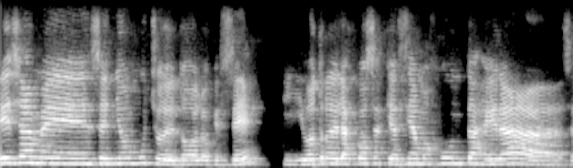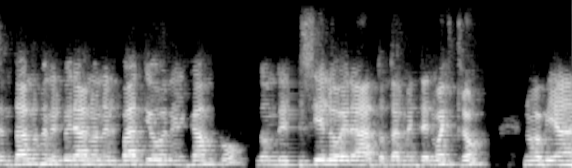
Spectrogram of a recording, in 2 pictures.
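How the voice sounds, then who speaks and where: Fairly high in pitch, a woman uses an ordinary speaking voice. She keeps a moderate pace and fairly even intonation. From Argentina. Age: 60s. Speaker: astrologer. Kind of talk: interview.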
